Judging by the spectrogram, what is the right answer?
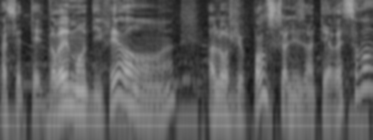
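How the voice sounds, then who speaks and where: Music plays in the background as a man speaks at a moderate pace. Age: 80s+. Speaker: elderly local resident. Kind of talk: interview. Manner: halting, repetitive.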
